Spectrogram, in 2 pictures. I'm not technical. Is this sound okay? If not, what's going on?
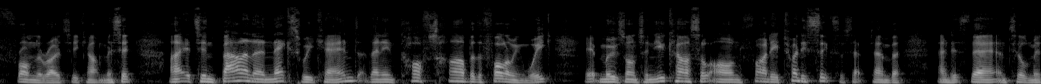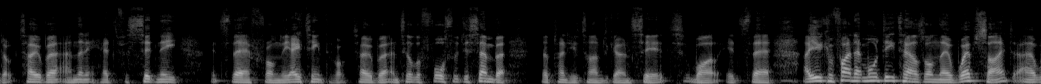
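Yes, nothing stood out as wrong when listening to this speech recording.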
